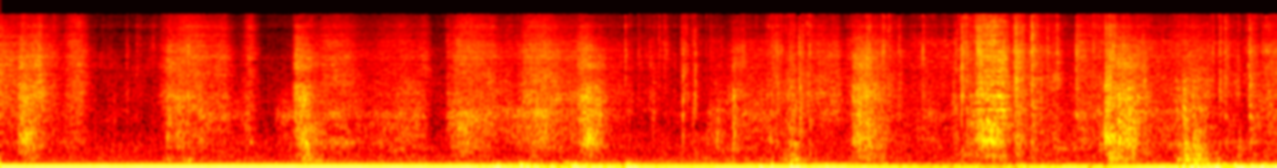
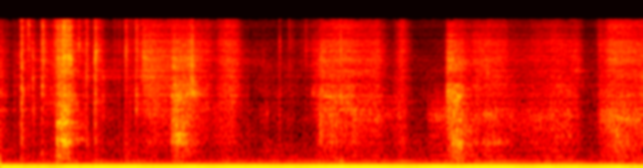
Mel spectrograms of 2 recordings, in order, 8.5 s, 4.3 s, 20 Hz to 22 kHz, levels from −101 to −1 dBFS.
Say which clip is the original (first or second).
first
